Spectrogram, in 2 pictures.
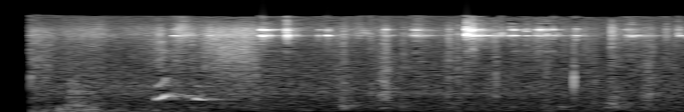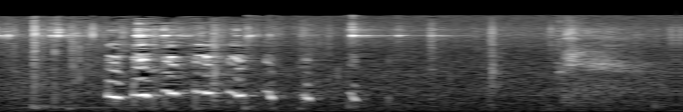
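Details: A female toy poodle in a pink dress, twirling and dancing for treats, gives a brief high whine early on, then a quick run of short, pitched whimpering yips midway, over light tapping and clicking sounds.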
